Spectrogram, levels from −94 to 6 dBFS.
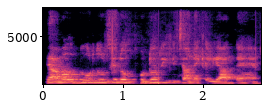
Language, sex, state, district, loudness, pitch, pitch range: Hindi, male, Bihar, Jahanabad, -17 LUFS, 165 Hz, 155-170 Hz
